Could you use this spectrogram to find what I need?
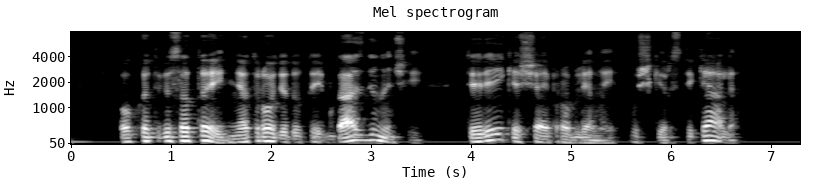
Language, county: Lithuanian, Vilnius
